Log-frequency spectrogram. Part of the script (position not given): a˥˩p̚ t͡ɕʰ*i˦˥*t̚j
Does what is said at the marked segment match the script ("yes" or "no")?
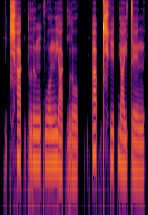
yes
